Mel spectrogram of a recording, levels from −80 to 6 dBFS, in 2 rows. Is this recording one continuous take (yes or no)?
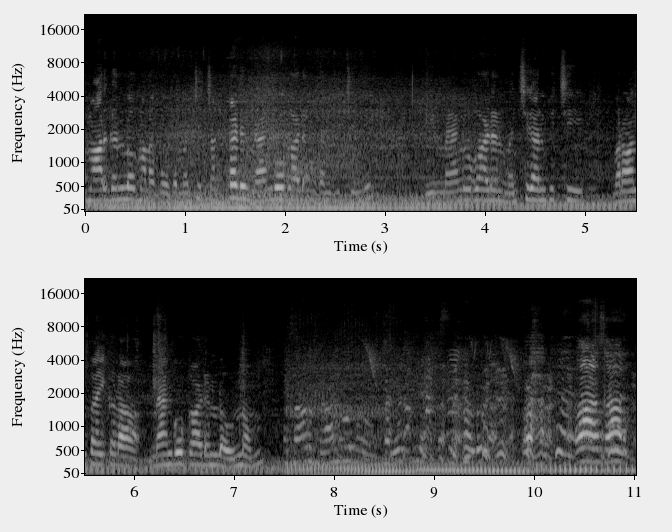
yes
